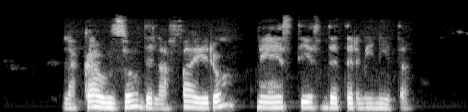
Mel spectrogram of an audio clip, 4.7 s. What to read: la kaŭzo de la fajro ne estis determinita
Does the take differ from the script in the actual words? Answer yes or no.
no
